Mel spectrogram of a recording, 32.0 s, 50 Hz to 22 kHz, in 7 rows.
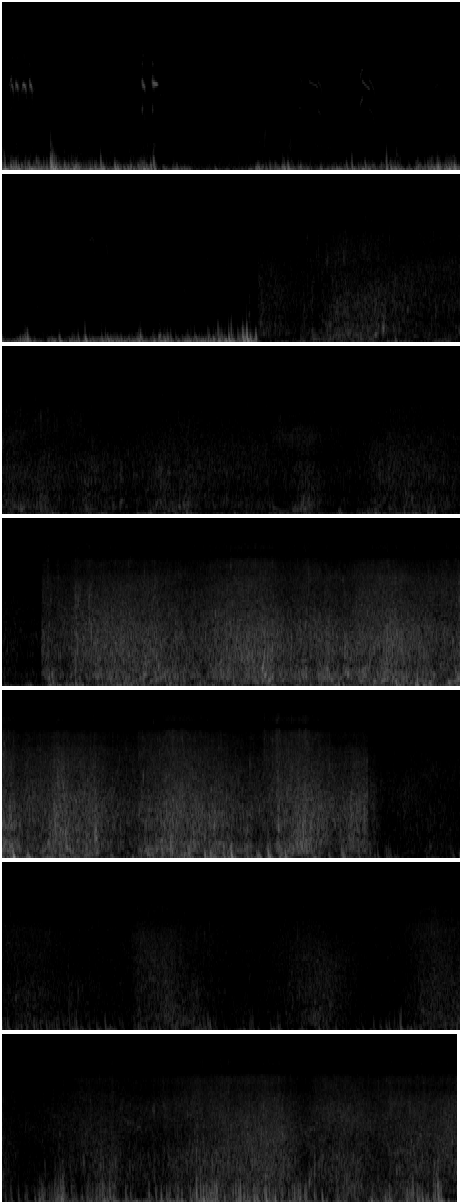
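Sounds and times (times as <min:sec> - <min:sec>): wind on microphone: 0:00.0 - 0:32.0
small waves lapping on shore: 0:07.2 - 0:32.0.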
